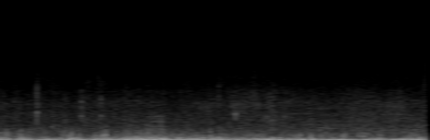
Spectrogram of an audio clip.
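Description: Wind buffeting a GoPro camera's microphone: a steady, low rumbling noise.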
